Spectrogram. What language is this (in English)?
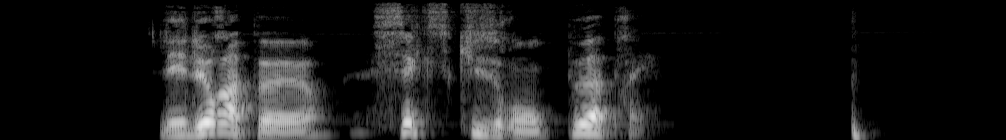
French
